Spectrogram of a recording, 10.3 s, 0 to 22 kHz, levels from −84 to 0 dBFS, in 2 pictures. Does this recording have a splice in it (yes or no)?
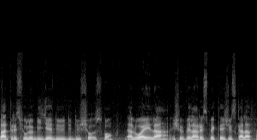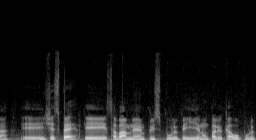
yes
